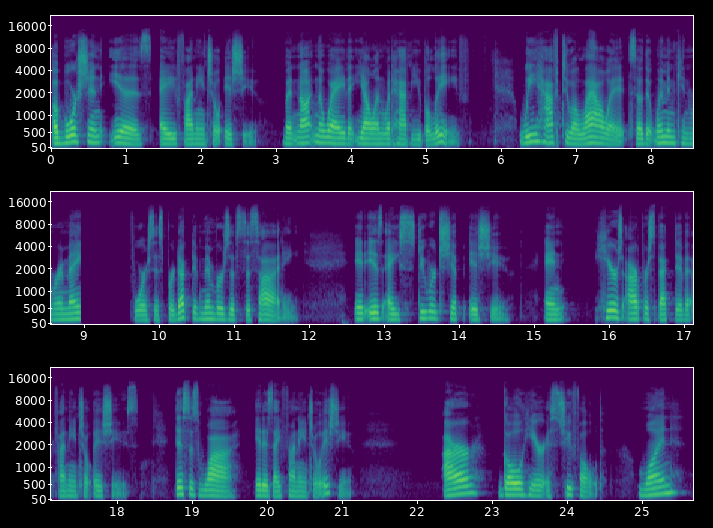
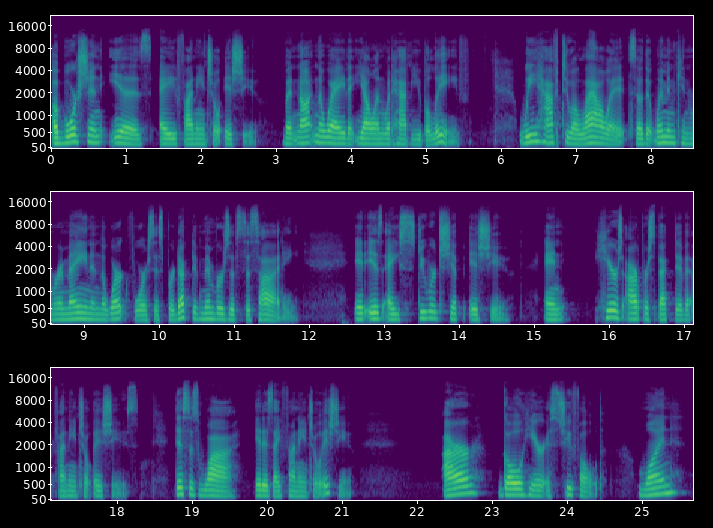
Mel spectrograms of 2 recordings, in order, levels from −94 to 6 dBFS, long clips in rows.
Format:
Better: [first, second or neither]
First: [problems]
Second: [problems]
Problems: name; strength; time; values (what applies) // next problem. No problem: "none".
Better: second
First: audio cutting out; at 9 s for 0.5 s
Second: none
